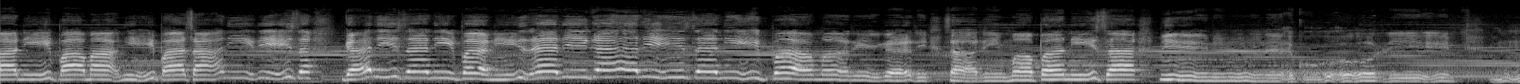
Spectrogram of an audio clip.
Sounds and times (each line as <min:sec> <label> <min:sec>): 0:00.0 Carnatic varnam 0:15.2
